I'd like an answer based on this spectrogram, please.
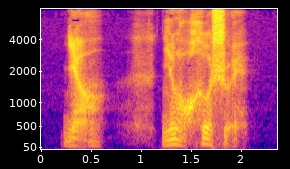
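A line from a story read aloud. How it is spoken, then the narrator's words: Smiling. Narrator (Chinese): 焦一路笑笑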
